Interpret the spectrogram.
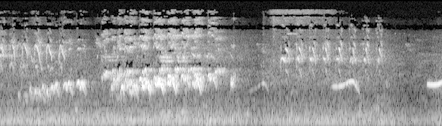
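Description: Several kinds of birds singing and calling together: fast runs of high chirps, a dense chattering burst about two seconds in, and a short rising-and-falling whistle repeated three times.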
